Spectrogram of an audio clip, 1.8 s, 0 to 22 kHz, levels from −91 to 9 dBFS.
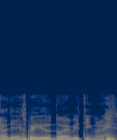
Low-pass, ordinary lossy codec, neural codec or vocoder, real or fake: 7.2 kHz; none; codec, 16 kHz, 16 kbps, FreqCodec, smaller model; fake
